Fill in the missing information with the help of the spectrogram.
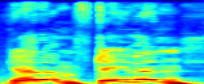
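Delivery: high, loud cheering on; excited cheer. Real, not acted. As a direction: yell encouragement with glee. Cheering on a robot.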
